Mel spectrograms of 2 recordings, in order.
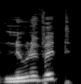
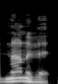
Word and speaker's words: Nunavut: Now you pronounce it Nunavut. – Yeah. – I always thought it said none of it.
